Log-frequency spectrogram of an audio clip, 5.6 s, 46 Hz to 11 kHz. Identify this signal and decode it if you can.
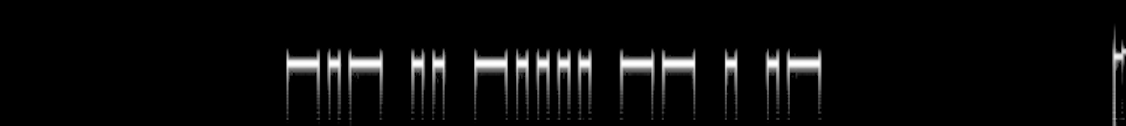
Morse code, heard as a keyed tone, about 22 wpm, 700 Hz. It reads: KI6MEA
